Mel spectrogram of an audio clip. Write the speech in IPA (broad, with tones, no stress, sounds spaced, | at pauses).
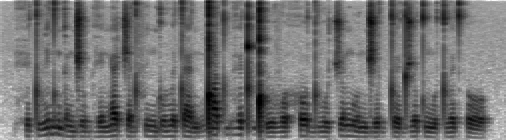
h y˨ t v i˦ d ŋ ɡ ø˨ n d͡ʒ ɯ˨ bʱ e˨ ŋ æ˦˨ t͡ʃ æ˨ d f i˨ ŋ ɡ u˨ ð ɯ˨ t æ˨ d ŋ͡ǃ ɑ˦ t bʱ ø˦ t ǃʼ ɯ˨ v o˨ h o˦˨ d v u˨ t͡ʃ ø˦ ŋ u˨ n d͡ʒ ɯ˨ d t ø˨ d ʒ ø˦˨ t ŋ u˨ t ð ø˦ t θ o˨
